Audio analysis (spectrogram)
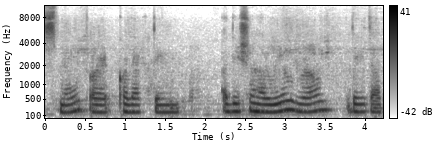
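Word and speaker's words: SMOTE: This can be mitigated by generating synthetic data using techniques like SMOT, or it should pronounce smooth, or collecting additional real-world data to ensure balanced representation.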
